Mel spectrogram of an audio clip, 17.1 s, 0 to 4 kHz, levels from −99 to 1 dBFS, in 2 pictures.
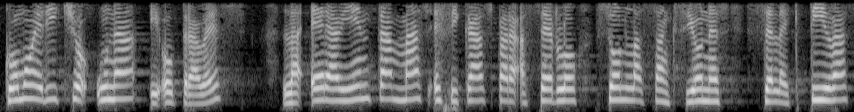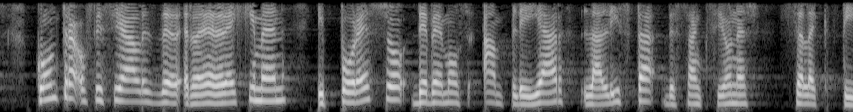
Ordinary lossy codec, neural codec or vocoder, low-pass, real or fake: none; none; 3.6 kHz; real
